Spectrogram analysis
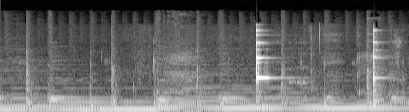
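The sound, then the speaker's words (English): A spoon clinks against a dish while plain yogurt and applesauce are mixed: two sharp, bright clinks stand out among lighter taps over a steady low hum. “Okay, I got the spoon.”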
